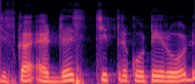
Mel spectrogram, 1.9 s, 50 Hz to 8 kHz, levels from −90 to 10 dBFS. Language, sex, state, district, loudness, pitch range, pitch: Hindi, male, Chhattisgarh, Bastar, -14 LUFS, 160-180 Hz, 170 Hz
